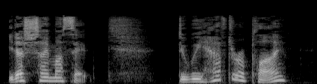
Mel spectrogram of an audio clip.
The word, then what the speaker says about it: いらっしゃいませ: greet us by saying, いらっしゃいませ. Do we have to reply? No, you could just smile and bow. When you pronounce いらっしゃいませ。 you stop your breath for one beat after da. いらっしゃいませ。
